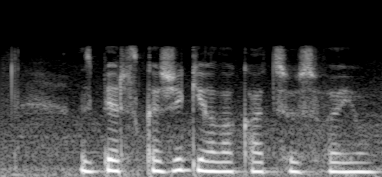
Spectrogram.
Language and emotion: Russian, neutral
